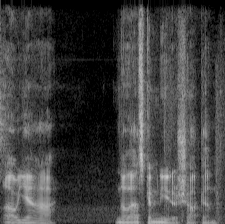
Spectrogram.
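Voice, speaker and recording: A man's voice: low voice, steady tone, normal speed, creaky, a bit bright, a little hiss or hum. A man doing casual live gameplay commentary as a streamer, musing and thinking aloud. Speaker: game streamer.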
